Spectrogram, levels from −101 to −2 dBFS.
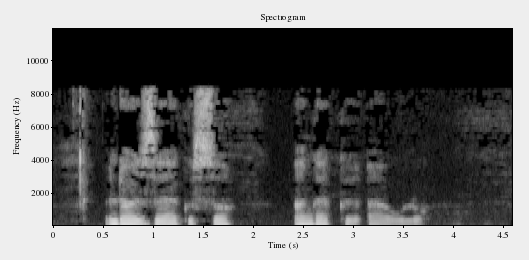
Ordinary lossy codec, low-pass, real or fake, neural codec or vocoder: MP3, 32 kbps; 10.8 kHz; real; none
